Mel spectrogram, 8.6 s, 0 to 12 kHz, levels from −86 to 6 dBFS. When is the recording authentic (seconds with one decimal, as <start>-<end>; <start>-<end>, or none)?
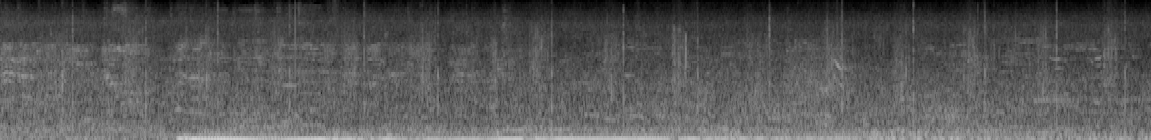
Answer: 0.0-8.6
